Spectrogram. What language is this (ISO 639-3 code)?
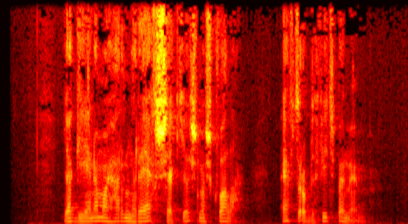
fry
